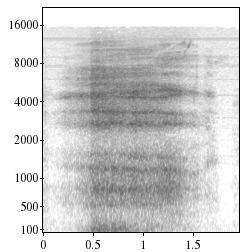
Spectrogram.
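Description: A deep breath drawn in and blown out, mostly one long, forceful breathy exhale that swells, holds for about a second, then fades, with no talk over it.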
